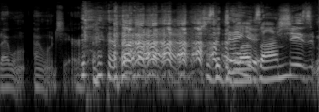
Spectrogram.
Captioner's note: all laughs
